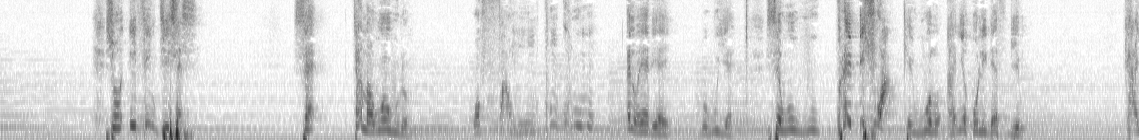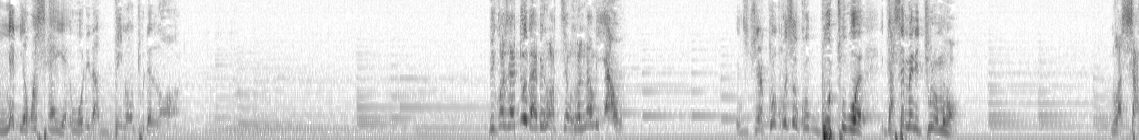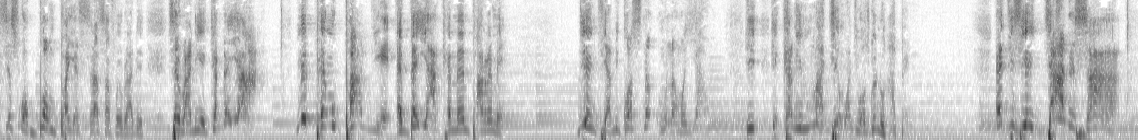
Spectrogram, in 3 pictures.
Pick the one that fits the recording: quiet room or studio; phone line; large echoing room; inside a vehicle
large echoing room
